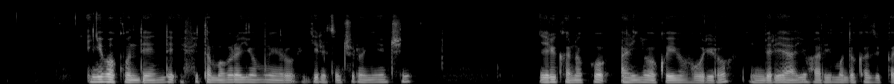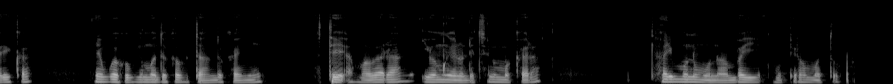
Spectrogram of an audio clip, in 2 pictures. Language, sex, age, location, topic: Kinyarwanda, female, 25-35, Kigali, health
